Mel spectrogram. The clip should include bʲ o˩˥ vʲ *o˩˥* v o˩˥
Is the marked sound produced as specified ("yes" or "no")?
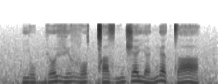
no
